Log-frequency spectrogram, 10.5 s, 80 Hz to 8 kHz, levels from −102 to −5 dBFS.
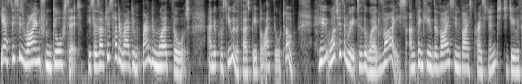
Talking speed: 265 wpm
